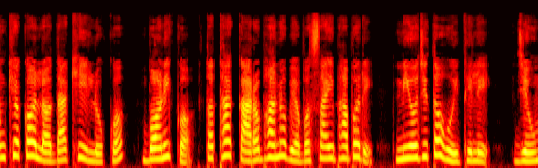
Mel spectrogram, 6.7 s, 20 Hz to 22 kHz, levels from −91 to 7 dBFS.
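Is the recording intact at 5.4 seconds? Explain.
No. At 5.40 s a pre-echo lasting about 16 ms occurs: the codec spread quantisation noise across a transform block, so noise meant for a sharp attack fills the quiet instant before it. You hear a brief hiss just ahead of the onset, which sounds softened and smeared.

Throughout this speech clip, the treble has a gritty, metallic, lispy quality on sibilants, and upper harmonics don't line up with the lower spectrum. This is likely HE-AAC compression rebuilding the highs by spectral band replication, at a low bitrate around 24 kbps.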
